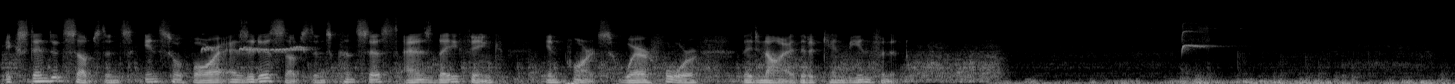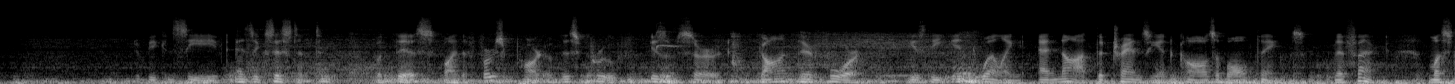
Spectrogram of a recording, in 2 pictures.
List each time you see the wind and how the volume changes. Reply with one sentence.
You can hear the wind from 0.0 to 29.0 s, getting louder.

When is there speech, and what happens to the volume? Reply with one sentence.
The speech can be heard from 0.0 to 9.2 s, at a steady volume; and from 15.9 to 29.0 s, at a steady volume.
